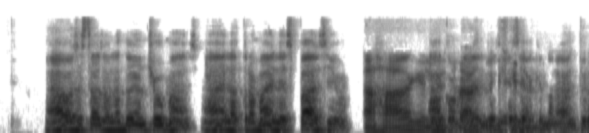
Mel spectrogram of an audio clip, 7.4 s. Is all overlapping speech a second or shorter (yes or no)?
no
